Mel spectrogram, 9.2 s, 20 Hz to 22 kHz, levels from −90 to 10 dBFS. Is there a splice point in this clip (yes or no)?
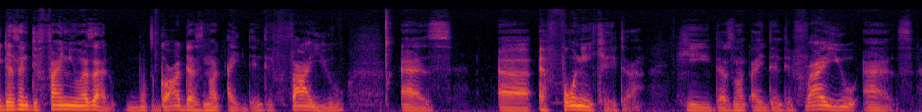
yes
